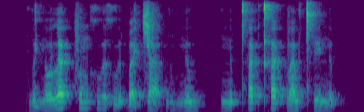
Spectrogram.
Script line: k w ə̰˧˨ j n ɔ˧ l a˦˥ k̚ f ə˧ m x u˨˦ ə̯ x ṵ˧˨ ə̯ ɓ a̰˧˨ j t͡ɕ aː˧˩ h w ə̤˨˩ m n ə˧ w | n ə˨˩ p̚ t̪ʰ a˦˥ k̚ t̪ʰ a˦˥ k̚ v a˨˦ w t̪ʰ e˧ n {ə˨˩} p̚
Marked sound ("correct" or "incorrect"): correct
